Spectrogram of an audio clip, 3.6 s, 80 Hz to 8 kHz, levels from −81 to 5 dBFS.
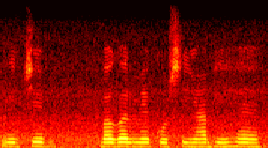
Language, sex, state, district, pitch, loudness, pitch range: Hindi, female, Jharkhand, Palamu, 200 Hz, -17 LUFS, 195-200 Hz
